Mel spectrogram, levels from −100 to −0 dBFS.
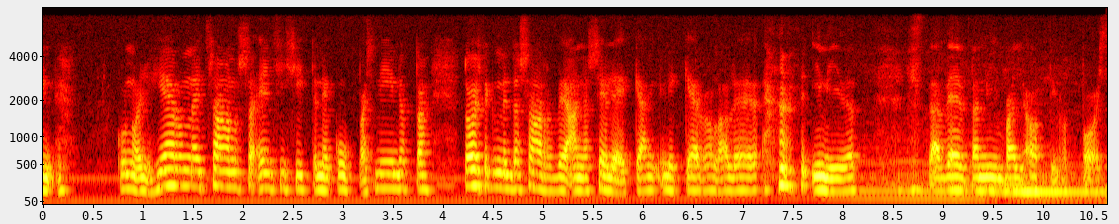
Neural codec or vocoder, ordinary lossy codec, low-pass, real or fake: none; none; 7.2 kHz; real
